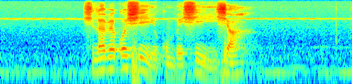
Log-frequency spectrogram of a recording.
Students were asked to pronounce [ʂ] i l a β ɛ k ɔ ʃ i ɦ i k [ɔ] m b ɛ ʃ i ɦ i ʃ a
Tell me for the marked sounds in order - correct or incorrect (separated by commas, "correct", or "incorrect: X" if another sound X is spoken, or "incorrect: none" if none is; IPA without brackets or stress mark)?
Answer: incorrect: ʃ, incorrect: u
